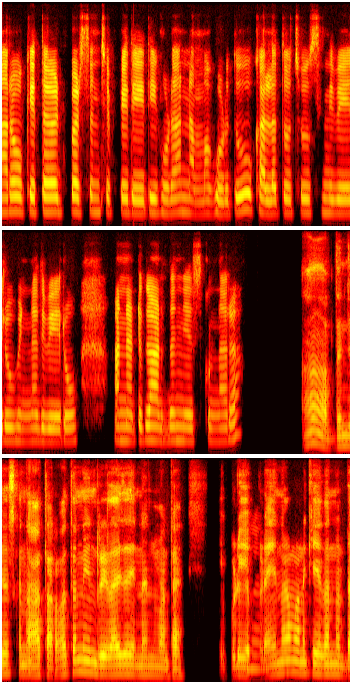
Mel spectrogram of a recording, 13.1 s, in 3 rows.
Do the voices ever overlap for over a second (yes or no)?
no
